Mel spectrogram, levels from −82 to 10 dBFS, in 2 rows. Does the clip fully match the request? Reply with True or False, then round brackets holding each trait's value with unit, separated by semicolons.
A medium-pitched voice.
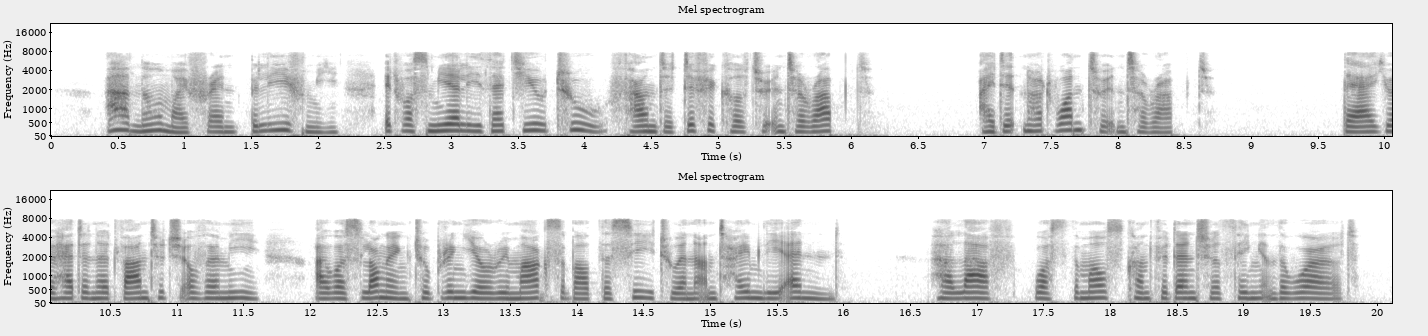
False (200 Hz)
